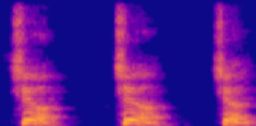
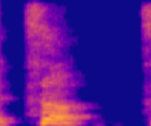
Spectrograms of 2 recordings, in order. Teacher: जीभ जर वरती झाली, च, च, च, तर ते तालव्य, आणि च, च दाताच्या मुळापाशी जर यायला लागली तर ते दंत तालव्य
